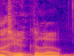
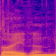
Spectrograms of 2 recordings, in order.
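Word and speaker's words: Iwan Tukalo: Ivan Tukalo. Ivan Tukalo. Iwan, but pronounced Ivan.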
